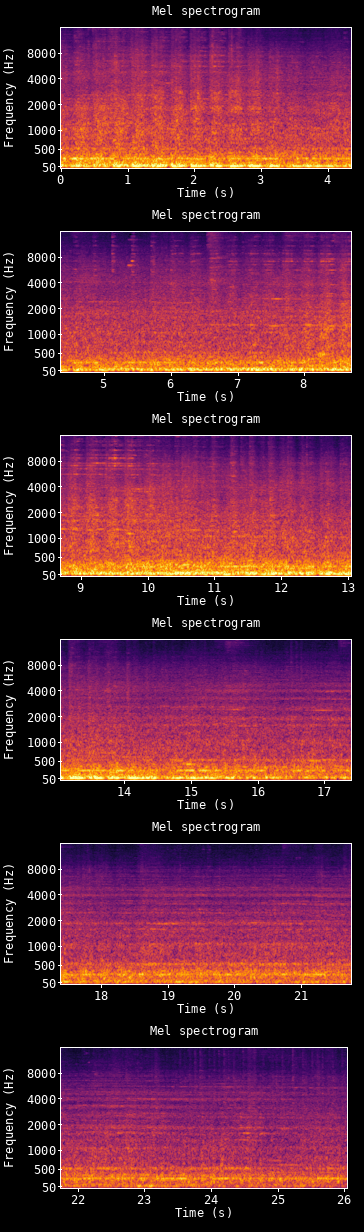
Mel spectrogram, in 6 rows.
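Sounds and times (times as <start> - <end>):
freight train rumbling past: 0.0 - 26.0
wheels clicking over rail joints: 4.3 - 14.2.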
